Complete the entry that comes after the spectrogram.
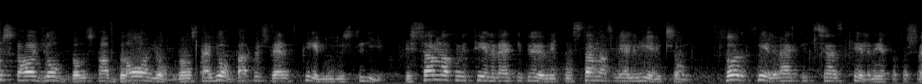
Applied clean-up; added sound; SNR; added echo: neural separator model SepFormer DNS4.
